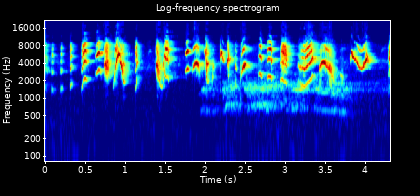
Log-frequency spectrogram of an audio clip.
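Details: Long-tailed shrike singing as a lure to stir other birds into song: quick ticking notes give way to a hurried jumble of scratchy chirps and wavering whistles, with a faint lower hum in the middle.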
